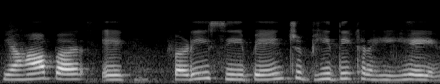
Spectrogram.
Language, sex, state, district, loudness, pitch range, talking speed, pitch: Hindi, female, Madhya Pradesh, Dhar, -18 LUFS, 225-255 Hz, 135 wpm, 235 Hz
